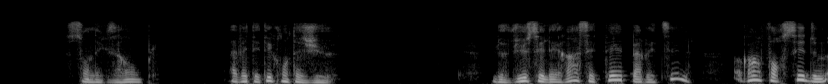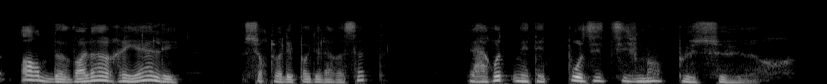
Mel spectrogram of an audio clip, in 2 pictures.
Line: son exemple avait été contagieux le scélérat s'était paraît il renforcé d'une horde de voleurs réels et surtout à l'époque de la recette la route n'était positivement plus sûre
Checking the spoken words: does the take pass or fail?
fail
